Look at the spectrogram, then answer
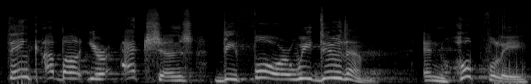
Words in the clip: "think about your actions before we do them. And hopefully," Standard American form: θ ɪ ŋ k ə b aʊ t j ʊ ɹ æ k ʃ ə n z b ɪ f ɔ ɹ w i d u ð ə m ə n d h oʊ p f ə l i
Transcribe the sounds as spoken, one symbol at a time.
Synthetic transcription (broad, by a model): θ ɪ ŋ k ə b aʊ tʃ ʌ ɹ æ k ʃ ə n z b ɪ f ɔ ɹ w i d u ð ə m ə n h oʊ p f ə l i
